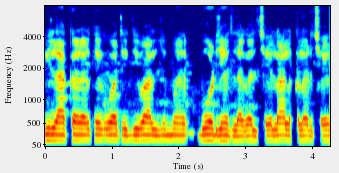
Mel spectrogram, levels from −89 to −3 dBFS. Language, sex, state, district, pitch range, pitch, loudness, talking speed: Maithili, male, Bihar, Darbhanga, 120-130 Hz, 125 Hz, -19 LUFS, 195 wpm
